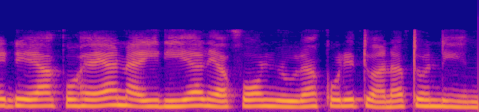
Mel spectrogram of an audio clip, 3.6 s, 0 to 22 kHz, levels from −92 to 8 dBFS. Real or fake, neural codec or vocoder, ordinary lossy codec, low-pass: fake; codec, 16 kHz, 1 kbps, FunCodec, trained on LibriTTS, 50 frames a second; none; 7.2 kHz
